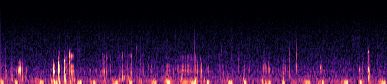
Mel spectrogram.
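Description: Loud, irregular gurgling and rumbling with bubbly squeaks and low groans from the belly; borborygmi, ordinary stomach growling after a large meal and soda.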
